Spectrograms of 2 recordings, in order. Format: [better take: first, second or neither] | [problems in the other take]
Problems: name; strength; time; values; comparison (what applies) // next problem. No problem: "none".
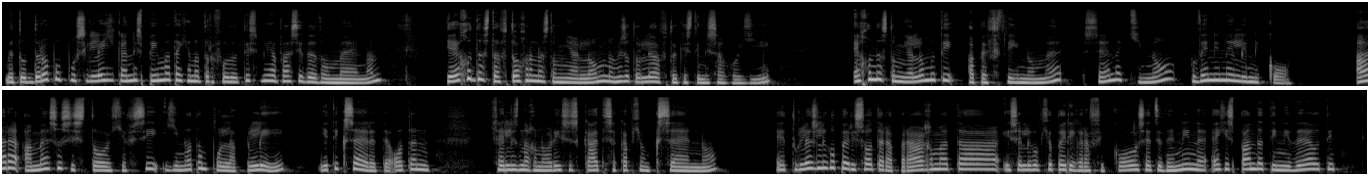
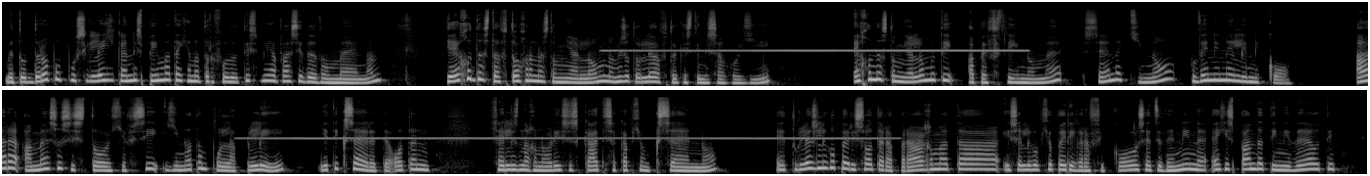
first | high-pitched whine; loud; from 6 to 10 s and from 16 to 23 s; 2 kHz, 8 dB below the speech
